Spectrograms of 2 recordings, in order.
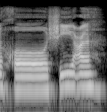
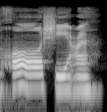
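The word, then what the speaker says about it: خاشعة: seperti ini wujuhuy yaumaidzin khosyi'ah jangan Syekh tapi Syiah contoh ulang wujuhuy yaumaidzin khosyi'ah ayat ke-3 itu huruf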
